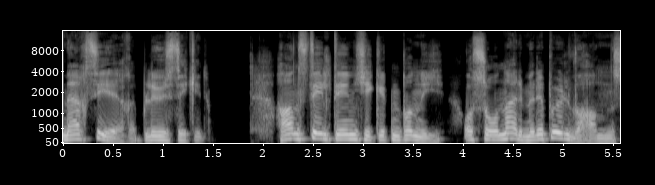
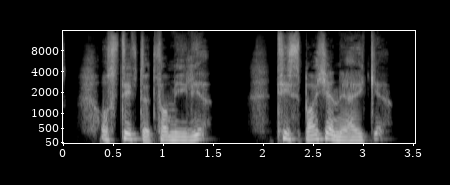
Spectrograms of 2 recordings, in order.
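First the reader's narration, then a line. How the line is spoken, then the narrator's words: Whispering. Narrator (Norwegian): hvisket Lawrence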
